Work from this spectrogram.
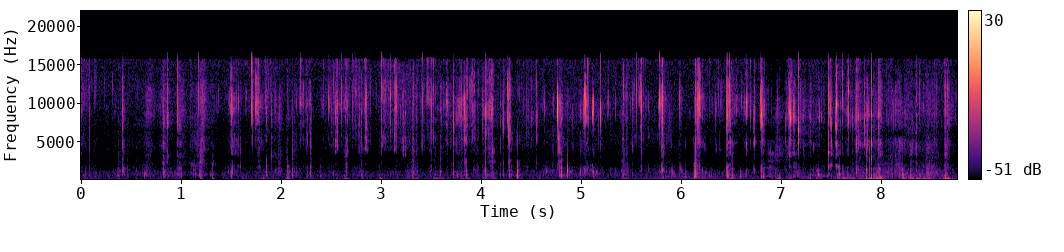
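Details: A 4-month-old Shetland Sheepdog puppy chews a raw air-dried ear as a dental treat, noisily, with wet crunches, clicks and gnawing in an uneven, steady rhythm.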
